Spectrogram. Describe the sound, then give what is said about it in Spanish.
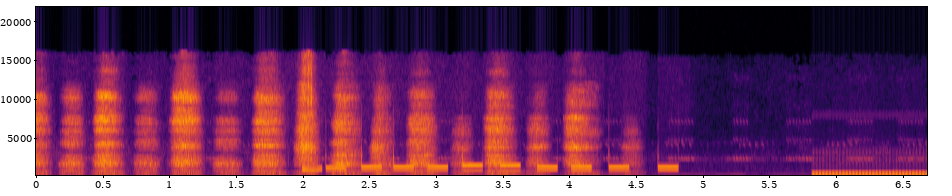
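A telephone number is dialed during a panicked emergency call: a rapid run of many keypad tones, preceded by heavy, gasping breaths, then a steady telephone tone that continues alone to the end. “¡Le voy a marcar a Annie! ¡Necesito que traiga ayuda!”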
